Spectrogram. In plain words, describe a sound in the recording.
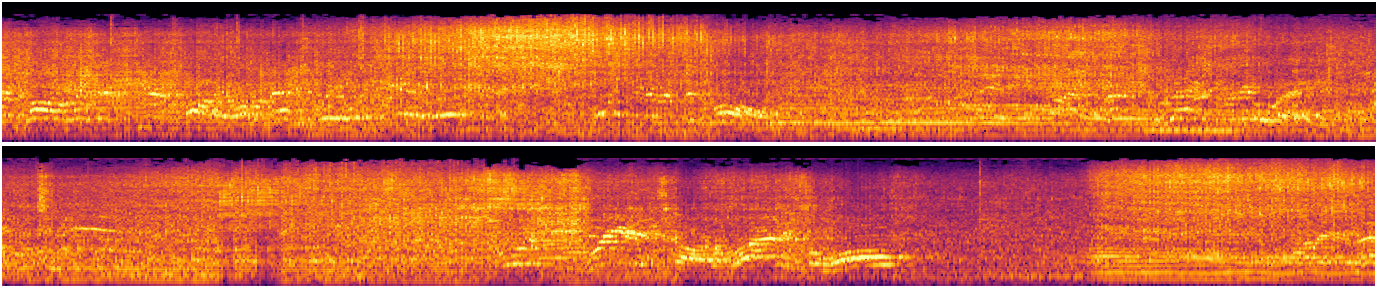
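Race car engines roar as the cars pass.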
